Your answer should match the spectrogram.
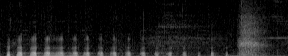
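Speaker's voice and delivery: real airy laugh. Real, not acted. Surgeon laughs at his own joke about anesthesia, airy.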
